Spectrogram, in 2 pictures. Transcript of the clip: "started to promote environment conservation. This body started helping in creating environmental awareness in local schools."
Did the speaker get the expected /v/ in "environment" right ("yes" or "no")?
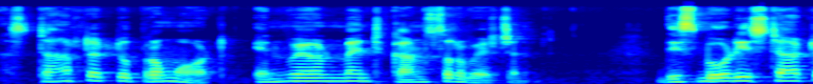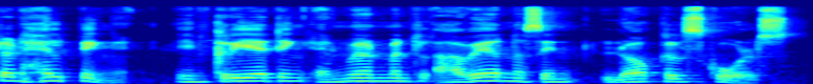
yes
